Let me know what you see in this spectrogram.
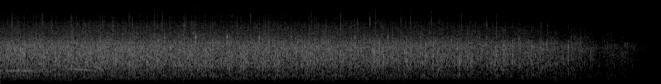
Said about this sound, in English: Come on, give the Lord a big hand. Give the Lord praise. Give Him a big clap.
